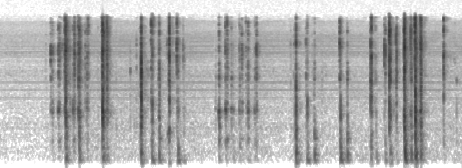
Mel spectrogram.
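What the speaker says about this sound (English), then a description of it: "Now type in the following code." Code is typed on a computer keyboard in quick, irregular bursts of crisp key clicks separated by short pauses, close and fairly quiet in an otherwise silent room.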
